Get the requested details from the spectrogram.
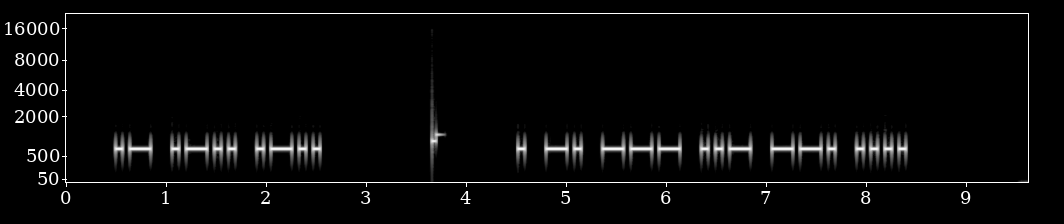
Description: Morse code, heard as a keyed tone, about 17 wpm, 700 Hz. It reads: ALL ENOUGH
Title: Sets of 2 Words - New Word Drill - 17wpm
